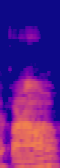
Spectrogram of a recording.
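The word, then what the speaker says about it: pronoun: আচ্ছা, তো প্রনাউন প্রথমে আমরা এক ধরনের প্রনাউন পড়বো, এটাকে প্রনাউন আমরা বলি, এটার সঠিক উচ্চারণ হবে হচ্ছে প্রনাউন, প্রনাউন।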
